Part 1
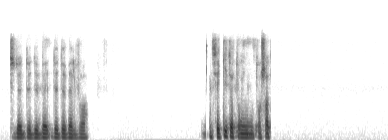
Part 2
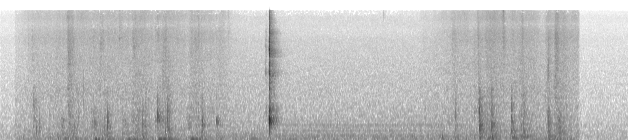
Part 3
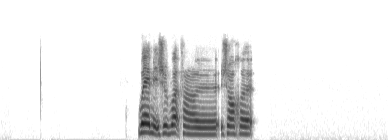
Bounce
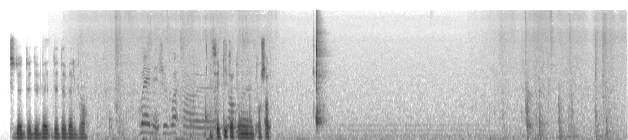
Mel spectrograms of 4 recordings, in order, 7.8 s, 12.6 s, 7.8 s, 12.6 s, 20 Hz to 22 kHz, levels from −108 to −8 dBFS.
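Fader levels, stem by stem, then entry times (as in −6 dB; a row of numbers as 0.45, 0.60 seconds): −2.5, −5.5, −19.0 decibels; 0.00, 0.95, 0.00 seconds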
